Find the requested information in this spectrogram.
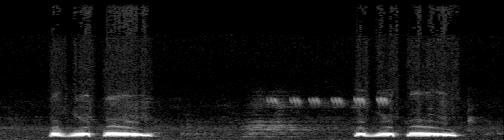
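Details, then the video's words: Before-dawn calling of a spotted dove, in the urging style used to set captive newcomers cooing: two hollow phrases two seconds apart, each a wavering double coo followed by a longer descending one, over near silence. "Tiếng chim cu gáy thúc gù và gáy gọi lúc tờ mờ sáng"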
